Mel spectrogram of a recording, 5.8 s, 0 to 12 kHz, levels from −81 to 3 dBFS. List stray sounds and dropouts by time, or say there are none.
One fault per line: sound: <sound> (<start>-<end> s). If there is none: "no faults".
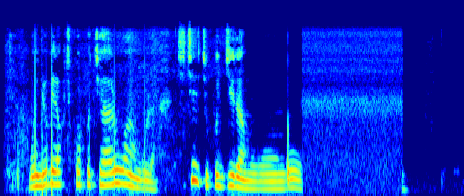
no faults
